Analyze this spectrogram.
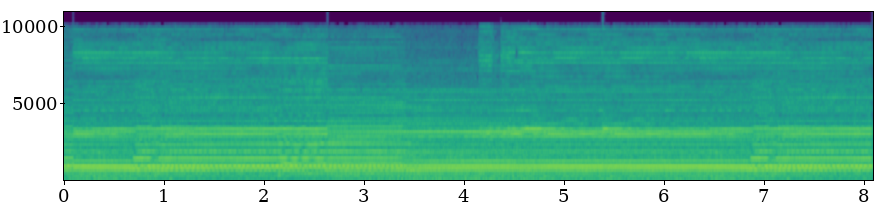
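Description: Many car horns honk in heavy traffic.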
